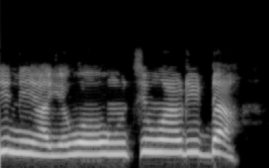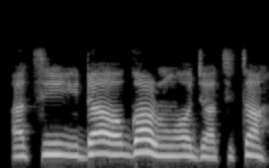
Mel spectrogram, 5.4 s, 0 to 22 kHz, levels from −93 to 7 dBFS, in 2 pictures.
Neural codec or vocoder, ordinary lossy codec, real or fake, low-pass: none; none; real; none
